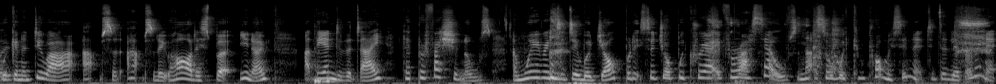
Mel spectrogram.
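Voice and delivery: put-on southern English accent. A co-host keeps talking while slipping into a put-on southern English accent. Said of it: "there's [name]'s second accent of the day".

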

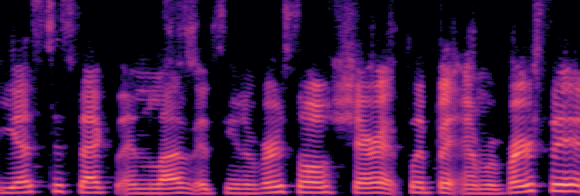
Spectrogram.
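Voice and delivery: ordinary delivery

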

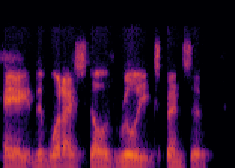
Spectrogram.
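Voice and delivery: plain

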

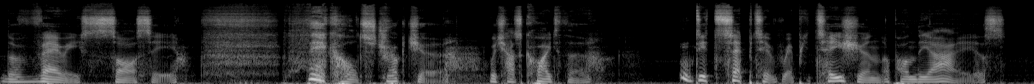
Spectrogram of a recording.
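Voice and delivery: very slow, put-on, sultry seductive voice. Reading a description aloud for listeners in a seductive reading voice. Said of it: "too turned on to understand me?".

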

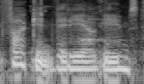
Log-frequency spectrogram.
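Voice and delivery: muttering under the breath. Retelling a man's reaction to fetching video games, imitating him muttering under his breath. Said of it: "I just heard him under his breath".

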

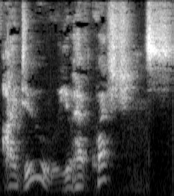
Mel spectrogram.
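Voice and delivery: put-on dry, crackling old crone voice. Playing the crone, answering the companions, voice crackling like dry weeds. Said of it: "her voice crackles like dry weeds".

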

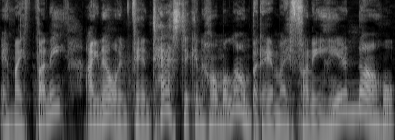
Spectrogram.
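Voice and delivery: jabbing, wisecracking, animated, pitch swinging all over. Acting out a movie character confronting the shark: Joe Pesci impression. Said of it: "You've heard what Joe Pesci sounds like".

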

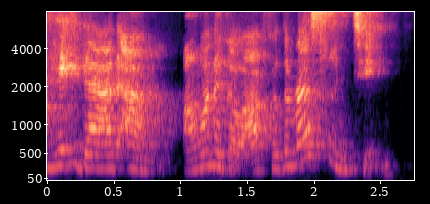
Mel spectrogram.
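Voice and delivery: ordinary delivery

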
